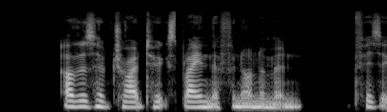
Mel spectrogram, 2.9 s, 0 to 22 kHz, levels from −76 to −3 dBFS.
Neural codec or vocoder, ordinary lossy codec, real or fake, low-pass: none; none; real; 14.4 kHz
